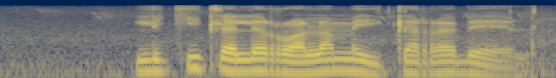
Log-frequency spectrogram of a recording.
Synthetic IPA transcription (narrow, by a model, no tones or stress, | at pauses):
lɪkʼit͡ɬʼalɪrwalamaikʼarabɛːlɔ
